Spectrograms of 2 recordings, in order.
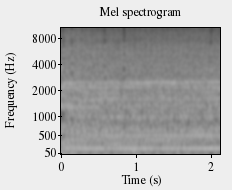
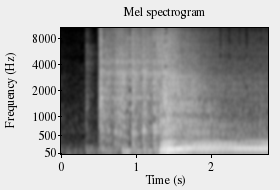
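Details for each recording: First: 2007 Pontiac Vibe after the exhaust manifold joint was refitted with a new donut gasket and bolts: steady, quiet idle with an even hum, no ticking or puffing; exhaust sealed and healthy. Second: 2007 Pontiac Vibe before repair: loud, raspy, hot-rod bark on start and two throttle blips because the exhaust manifold joint came apart, losing both bolts, the springs and the donut gasket; leaking at the flange.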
